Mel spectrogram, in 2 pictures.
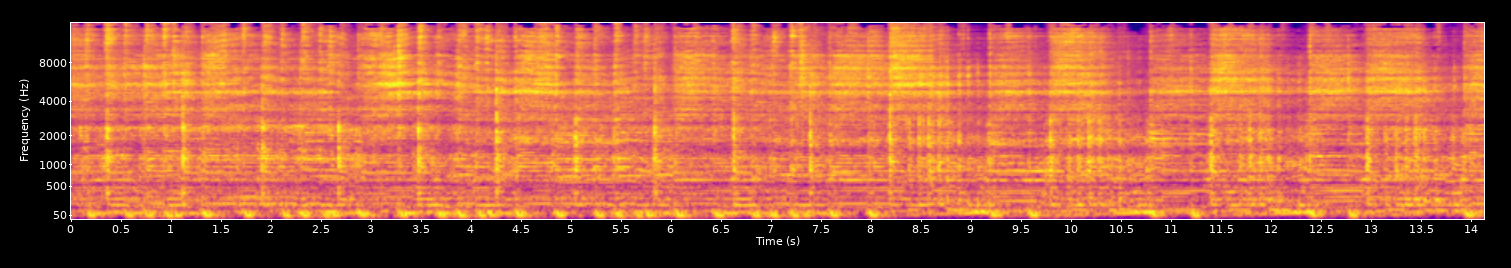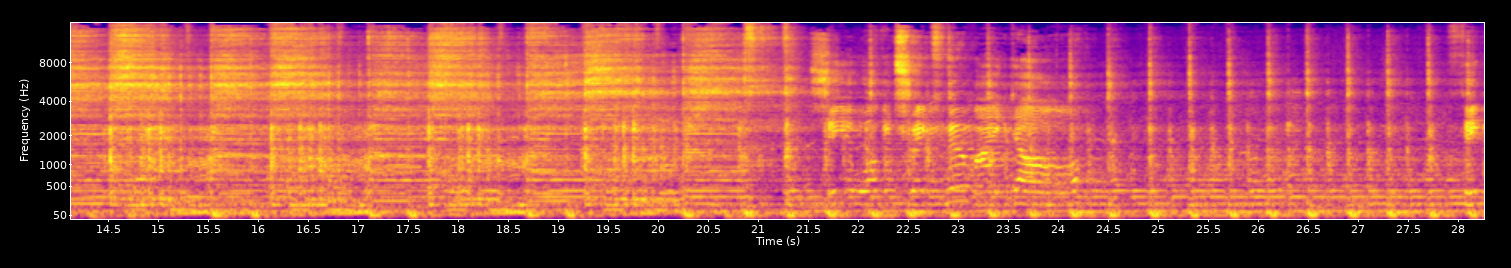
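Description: Live rock band playing: electric guitar, bass guitar and drum kit.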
